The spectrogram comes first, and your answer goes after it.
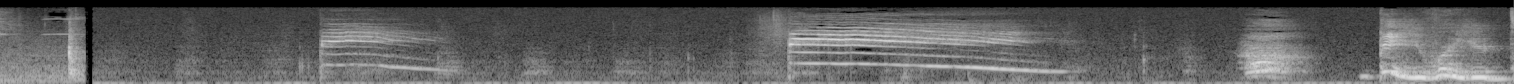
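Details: A pet Old English Sheepdog named Wallace voices what is on his mind in two long, drawn-out moaning whines. Each one slides steadily downward in pitch, with quiet pauses between them. A short human voice is heard at the end.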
